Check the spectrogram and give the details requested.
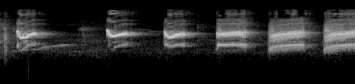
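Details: White-rumped shama in gacor singing mode giving harsh, buzzy squawking notes, six loud rasping bursts spaced about half a second apart.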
